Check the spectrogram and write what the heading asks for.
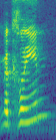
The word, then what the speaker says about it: McLean: of our M sorry McLean is it I don't know is it pronounced differently than that is it mlan bestie yes it's mlan okay sorry I didn't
